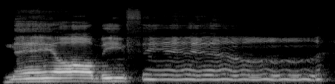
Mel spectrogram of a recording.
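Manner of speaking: normal talking voice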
